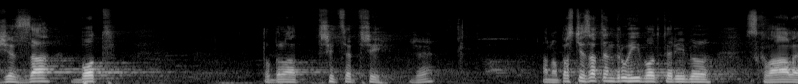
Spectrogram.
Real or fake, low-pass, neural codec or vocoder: real; 14.4 kHz; none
